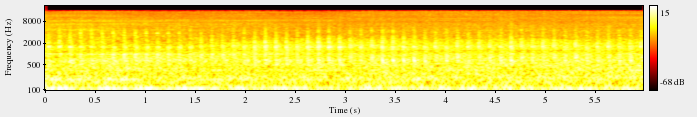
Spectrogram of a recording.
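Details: Corvair engine at steady idle with a sharp, fairly regular deep knock about three times a second over the engine note; owner wonders if it is rod noise, cause unknown.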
